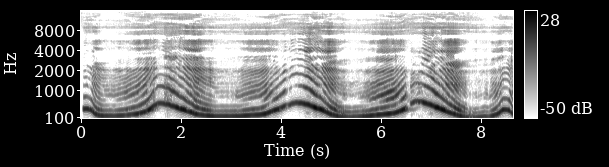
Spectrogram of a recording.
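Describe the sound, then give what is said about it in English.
A single voice does a siren singing warm-up exercise, gliding smoothly up and down in pitch over and over, with rich harmonics and steady loudness. Each slow rise and fall lasts about two to three seconds. “Some sirens. The voice warm-up for singing stuff is very useful for this.”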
